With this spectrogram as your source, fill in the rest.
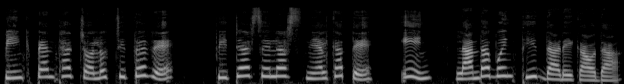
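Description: An adaptive stream starting at a low bitrate affects the first 4.0 s of this speech clip: the player opened on a cheap rendition to begin quickly, then switched up once it had gauged the connection. Until 4.0 s the treble sounds thin and synthetic, with nothing above 15 kHz and heavier codec artefacts, which points to HE-AAC at around 24 kbit/s. Quality then jumps, with no gap, to what sounds like AAC-LC near 96 kbit/s.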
